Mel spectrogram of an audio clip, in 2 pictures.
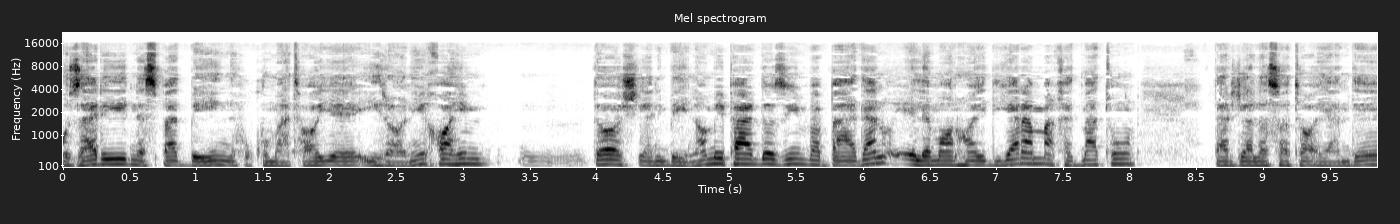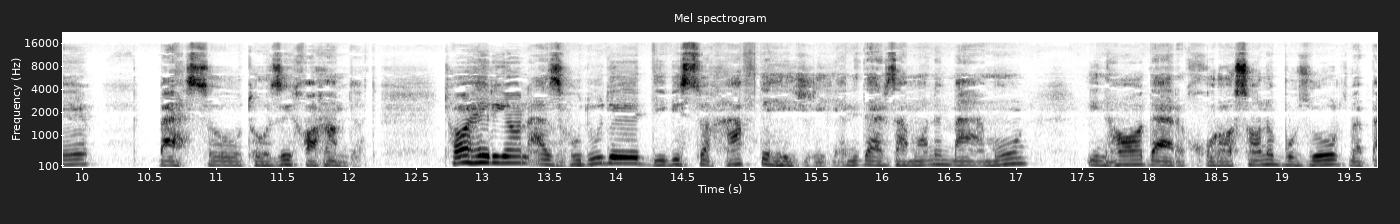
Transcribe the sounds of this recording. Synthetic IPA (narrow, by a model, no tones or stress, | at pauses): ozæɾiːne̞sbæt̪̚be̞iːnhokʰuːmæt̪ʰhɒːje̞iːɾɒːniːxɒːhiːm | d̪̥ɒːʃt̪jæːniːbe̞iːnhɒːmiːpʰæɾd̪ɒːziːmvæbæːd̪ænelemɒːnɦɒːjed̪iːɟæɾæmːænxe̞d̪̚mæt̪et̪ʰund̪̥æɾd͡ʒælæsɒːt̪ʰeɒːjænd̪e̞ | b̥æhsot̪ʰoːziːhxɒːhæmd̪ɒːd̪̥ | t̪ʰɒːɦe̞ɾijɒːnæ̰zhod̪uːd̪e̞d̪iviːst̪ohæft̪e̞ɦe̞d͡ʒɾiːjæːniːd̪æɾzæmɒːne̞mæʔmuːn | inɦɒːd̪æɾxoɾɒːsɒːnebozoɾɡvæ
